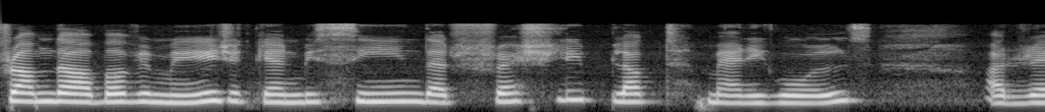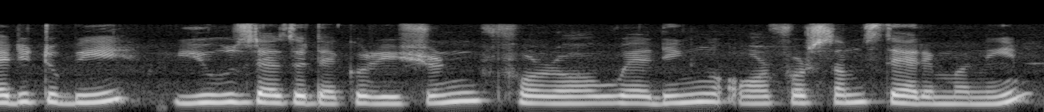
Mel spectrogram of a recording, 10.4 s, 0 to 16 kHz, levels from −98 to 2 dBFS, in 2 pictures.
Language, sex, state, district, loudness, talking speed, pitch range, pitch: English, female, Sikkim, Gangtok, -19 LUFS, 155 wpm, 210-245 Hz, 230 Hz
